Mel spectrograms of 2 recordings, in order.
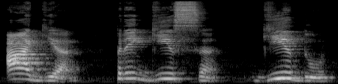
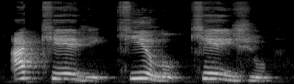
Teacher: As letras GU e QU são consideradas como dígrafos somente quando seguidas das vogais E ou I, como em gueixa ou quilo. Nesse caso, a letra U não representa nenhum fonema, ou seja, a gente não consegue escutar o som do U.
